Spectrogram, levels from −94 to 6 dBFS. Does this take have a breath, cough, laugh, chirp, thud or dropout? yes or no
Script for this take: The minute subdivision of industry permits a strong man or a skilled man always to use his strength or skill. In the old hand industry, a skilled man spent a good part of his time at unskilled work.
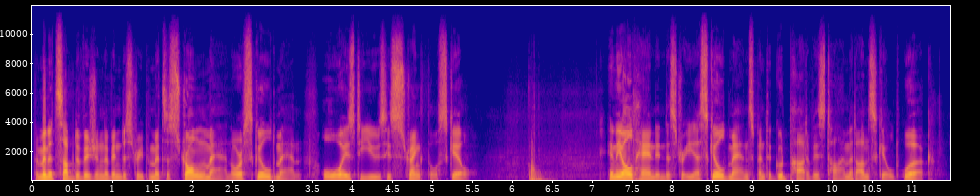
yes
